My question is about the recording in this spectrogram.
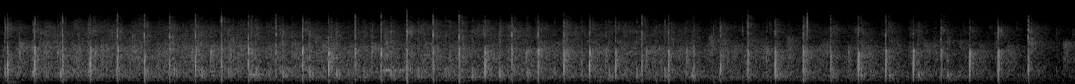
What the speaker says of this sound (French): Ces gens-là méritent une très bonne main d'applaudissements.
